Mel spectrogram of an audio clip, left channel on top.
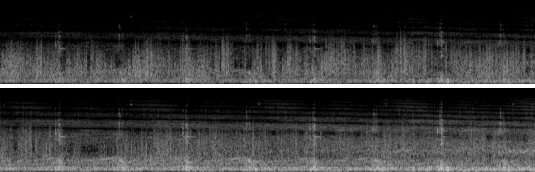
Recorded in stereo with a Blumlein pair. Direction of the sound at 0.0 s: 65° right.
